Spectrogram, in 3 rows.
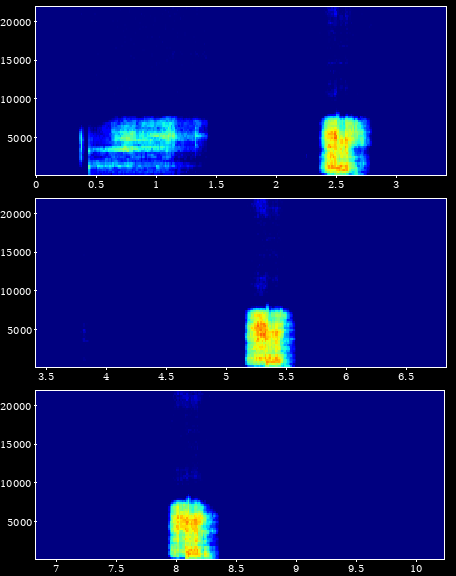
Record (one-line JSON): {"exhalation_length": "10.2 s", "exhalation_amplitude": 30405, "exhalation_signal_mean_std_ratio": 0.22, "survey_phase": "beta (2021-08-13 to 2022-03-07)", "age": "45-64", "gender": "Male", "wearing_mask": "No", "symptom_cough_any": true, "symptom_new_continuous_cough": true, "symptom_headache": true, "symptom_loss_of_taste": true, "smoker_status": "Never smoked", "respiratory_condition_asthma": false, "respiratory_condition_other": false, "recruitment_source": "Test and Trace", "submission_delay": "2 days", "covid_test_result": "Positive", "covid_test_method": "RT-qPCR", "covid_ct_value": 32.4, "covid_ct_gene": "ORF1ab gene", "covid_ct_mean": 33.6, "covid_viral_load": "9.7 copies/ml", "covid_viral_load_category": "Minimal viral load (< 10K copies/ml)"}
